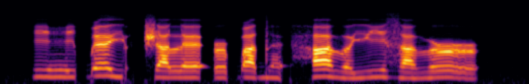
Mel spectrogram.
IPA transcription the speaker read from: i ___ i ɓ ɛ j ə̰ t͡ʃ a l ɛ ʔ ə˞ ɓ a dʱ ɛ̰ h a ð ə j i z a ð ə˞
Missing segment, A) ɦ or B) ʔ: A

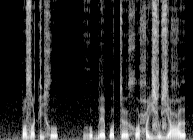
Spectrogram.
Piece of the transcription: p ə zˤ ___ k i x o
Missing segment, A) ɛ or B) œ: A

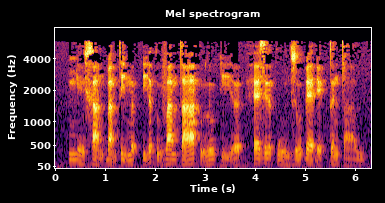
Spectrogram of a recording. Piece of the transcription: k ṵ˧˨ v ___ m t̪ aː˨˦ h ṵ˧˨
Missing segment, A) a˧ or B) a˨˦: A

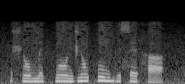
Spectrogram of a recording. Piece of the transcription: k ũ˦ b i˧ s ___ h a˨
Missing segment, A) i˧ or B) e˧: B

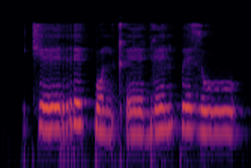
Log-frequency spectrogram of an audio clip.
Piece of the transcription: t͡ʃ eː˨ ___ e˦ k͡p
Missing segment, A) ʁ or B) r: B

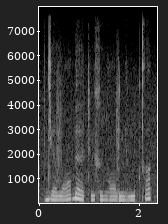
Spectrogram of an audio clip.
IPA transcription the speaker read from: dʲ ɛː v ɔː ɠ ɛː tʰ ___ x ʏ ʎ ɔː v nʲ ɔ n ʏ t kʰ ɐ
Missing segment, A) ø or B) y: B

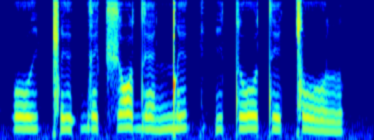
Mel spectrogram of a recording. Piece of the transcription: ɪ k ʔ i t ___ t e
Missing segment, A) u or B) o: B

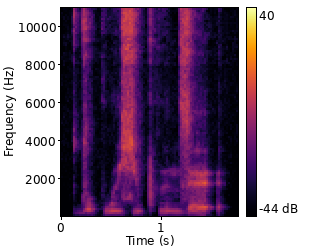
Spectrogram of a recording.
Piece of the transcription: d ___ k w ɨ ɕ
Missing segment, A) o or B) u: A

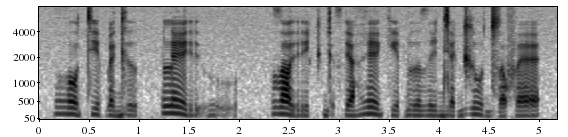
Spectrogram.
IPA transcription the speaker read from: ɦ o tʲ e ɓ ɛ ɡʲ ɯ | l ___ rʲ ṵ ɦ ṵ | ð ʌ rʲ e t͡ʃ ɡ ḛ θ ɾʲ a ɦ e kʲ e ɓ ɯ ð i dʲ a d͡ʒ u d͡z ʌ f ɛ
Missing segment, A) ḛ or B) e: B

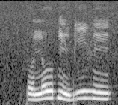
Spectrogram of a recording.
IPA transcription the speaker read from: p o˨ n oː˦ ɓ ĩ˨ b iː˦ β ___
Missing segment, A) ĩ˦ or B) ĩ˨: A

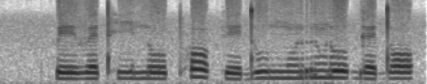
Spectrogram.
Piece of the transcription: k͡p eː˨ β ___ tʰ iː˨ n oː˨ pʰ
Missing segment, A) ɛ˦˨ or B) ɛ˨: B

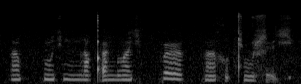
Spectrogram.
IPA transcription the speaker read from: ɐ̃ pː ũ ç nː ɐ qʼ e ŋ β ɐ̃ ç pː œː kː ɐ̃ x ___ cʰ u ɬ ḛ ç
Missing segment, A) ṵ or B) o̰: A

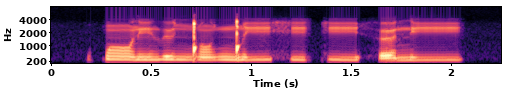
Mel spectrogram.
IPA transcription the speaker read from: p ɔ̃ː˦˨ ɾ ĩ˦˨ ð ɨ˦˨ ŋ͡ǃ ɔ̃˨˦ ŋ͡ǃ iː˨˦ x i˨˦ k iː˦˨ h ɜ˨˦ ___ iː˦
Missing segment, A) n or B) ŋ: A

